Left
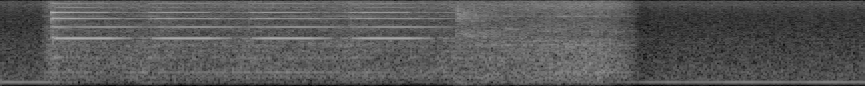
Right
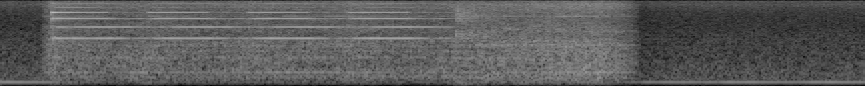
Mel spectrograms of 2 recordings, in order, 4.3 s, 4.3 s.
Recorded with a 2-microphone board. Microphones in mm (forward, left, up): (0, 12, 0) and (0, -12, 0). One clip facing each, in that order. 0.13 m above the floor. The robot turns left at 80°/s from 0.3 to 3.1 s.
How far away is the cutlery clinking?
No cutlery clinking in this recording.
